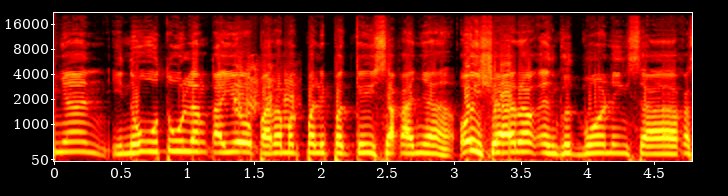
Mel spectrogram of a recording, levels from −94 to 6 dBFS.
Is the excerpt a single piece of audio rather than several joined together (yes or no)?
yes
